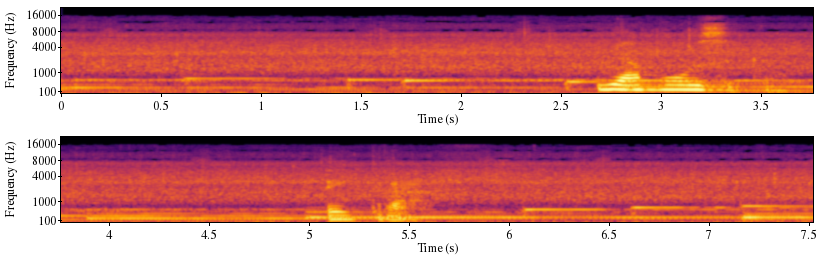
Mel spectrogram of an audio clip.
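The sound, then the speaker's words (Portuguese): Steady rainfall hisses throughout, blending with soft sustained music tones, while a calm voice speaks briefly in the middle. “Simplesmente respire Deixe a chuva chover”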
